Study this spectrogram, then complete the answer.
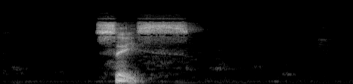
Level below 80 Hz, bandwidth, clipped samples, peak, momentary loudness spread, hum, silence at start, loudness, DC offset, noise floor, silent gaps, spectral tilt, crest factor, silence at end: -54 dBFS; 11.5 kHz; under 0.1%; -2 dBFS; 11 LU; none; 0.95 s; -16 LUFS; under 0.1%; -70 dBFS; none; -1.5 dB/octave; 22 dB; 1.65 s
